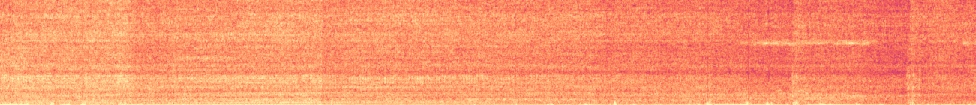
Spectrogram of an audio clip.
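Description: Motorcycle engine running at low, steady revs, a steady low hum that drops in level just after the start.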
